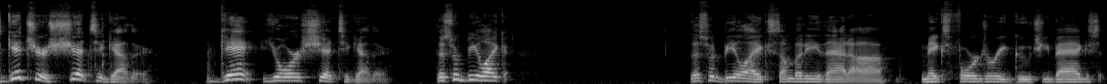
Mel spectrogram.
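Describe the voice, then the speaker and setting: An angry hobbyist vlogger rants to camera, exasperated and profane, repeating himself. His voice is a little high with a fairly bright tone.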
